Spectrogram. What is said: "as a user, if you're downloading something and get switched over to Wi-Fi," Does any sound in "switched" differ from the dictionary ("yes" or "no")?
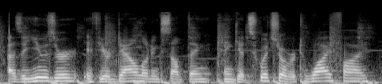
no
